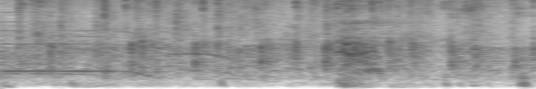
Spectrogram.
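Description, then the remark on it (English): An audience claps steadily, a dense patter of many hands sustained across the whole stretch at moderate volume, with no voices standing out. “Listen, I'm just gonna say that's worth more than a golf clap.”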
